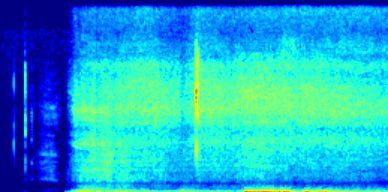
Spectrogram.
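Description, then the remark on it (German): Loud, low rumbling wind buffets a microphone after a brief quiet start, roaring continuously and growing even stronger partway through, with no voices. “Ähm, es ist gerade sehr windig!”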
